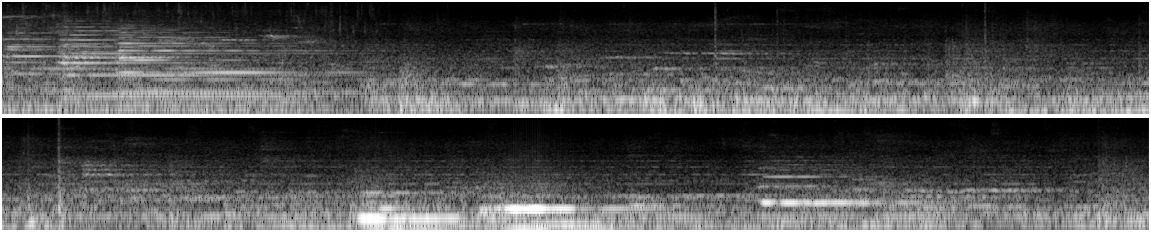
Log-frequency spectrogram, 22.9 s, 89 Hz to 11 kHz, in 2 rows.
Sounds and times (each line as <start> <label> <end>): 0.0 nature noises 4.1
0.0 city sounds 5.3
